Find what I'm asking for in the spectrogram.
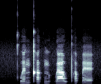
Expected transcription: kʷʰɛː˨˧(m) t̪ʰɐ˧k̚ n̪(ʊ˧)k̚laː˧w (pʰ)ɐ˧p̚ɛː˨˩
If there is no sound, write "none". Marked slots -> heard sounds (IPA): ŋ, ʊ˨, pʰ

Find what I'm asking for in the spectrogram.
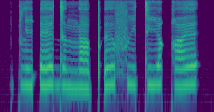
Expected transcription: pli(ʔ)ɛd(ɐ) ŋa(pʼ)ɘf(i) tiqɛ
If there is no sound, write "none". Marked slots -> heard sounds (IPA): ʔ, ɐ, pʼ, i

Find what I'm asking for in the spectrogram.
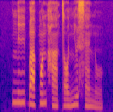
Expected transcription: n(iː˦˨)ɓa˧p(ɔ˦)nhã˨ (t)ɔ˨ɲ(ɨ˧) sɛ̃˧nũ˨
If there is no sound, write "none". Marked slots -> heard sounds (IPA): iː˦, ɔ̃˦, t, ɨ˧

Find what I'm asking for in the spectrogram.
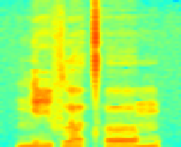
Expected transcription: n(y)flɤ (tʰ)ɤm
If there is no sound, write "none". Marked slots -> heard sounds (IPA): i, tʰ

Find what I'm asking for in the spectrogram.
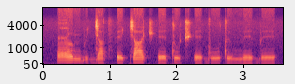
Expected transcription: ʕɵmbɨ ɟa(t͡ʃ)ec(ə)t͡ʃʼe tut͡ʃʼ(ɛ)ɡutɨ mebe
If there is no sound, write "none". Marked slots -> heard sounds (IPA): t͡sʼ, a, e

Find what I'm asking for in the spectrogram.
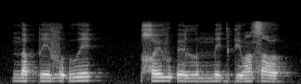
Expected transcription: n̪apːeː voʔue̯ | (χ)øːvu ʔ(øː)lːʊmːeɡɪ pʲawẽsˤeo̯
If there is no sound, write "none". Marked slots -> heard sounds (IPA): χ, øː

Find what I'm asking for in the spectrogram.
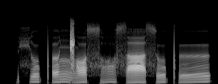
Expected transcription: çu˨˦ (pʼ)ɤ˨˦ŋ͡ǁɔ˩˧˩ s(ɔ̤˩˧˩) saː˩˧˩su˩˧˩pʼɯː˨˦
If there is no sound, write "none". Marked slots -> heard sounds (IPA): pʼ, ɔ̤˩˧˩

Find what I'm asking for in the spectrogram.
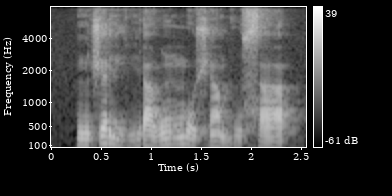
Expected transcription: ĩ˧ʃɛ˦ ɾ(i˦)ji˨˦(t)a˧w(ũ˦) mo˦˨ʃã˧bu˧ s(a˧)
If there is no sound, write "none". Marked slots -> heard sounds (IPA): i˦˨, ɾ, ũ˦, a˧

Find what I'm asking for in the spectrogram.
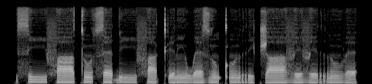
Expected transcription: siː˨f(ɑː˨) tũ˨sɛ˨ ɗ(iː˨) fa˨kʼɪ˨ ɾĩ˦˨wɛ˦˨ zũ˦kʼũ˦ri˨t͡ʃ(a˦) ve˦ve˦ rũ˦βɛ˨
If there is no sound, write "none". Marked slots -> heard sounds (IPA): aː˨, iː˨, aː˦

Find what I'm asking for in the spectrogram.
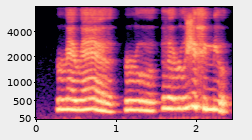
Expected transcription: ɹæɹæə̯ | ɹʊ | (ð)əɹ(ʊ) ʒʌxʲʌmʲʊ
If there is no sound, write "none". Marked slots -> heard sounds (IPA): ð, ʊ

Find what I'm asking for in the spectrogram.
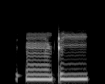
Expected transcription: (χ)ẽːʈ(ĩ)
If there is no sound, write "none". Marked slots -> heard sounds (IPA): ʔ, i

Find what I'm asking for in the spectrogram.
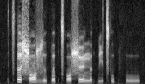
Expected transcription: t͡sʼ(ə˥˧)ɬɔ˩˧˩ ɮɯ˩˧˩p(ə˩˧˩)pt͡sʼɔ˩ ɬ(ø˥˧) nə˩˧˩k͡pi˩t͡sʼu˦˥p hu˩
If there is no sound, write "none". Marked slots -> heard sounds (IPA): ə˥˧, ə˩˧˩, ø˥˧

